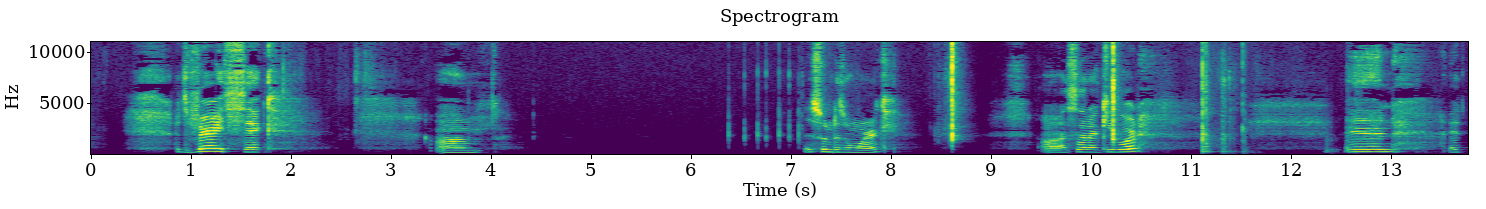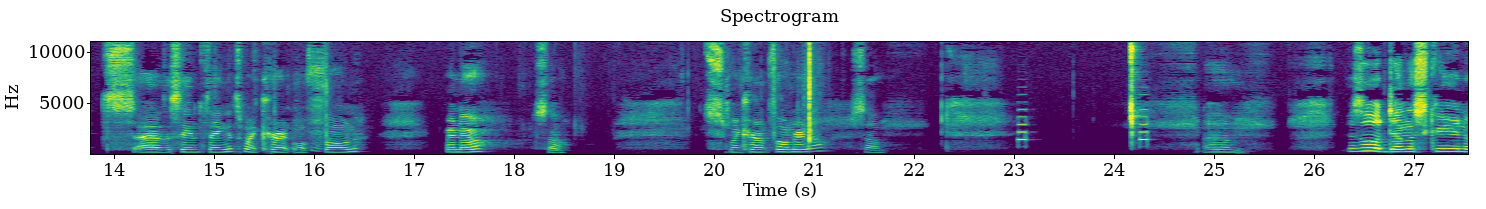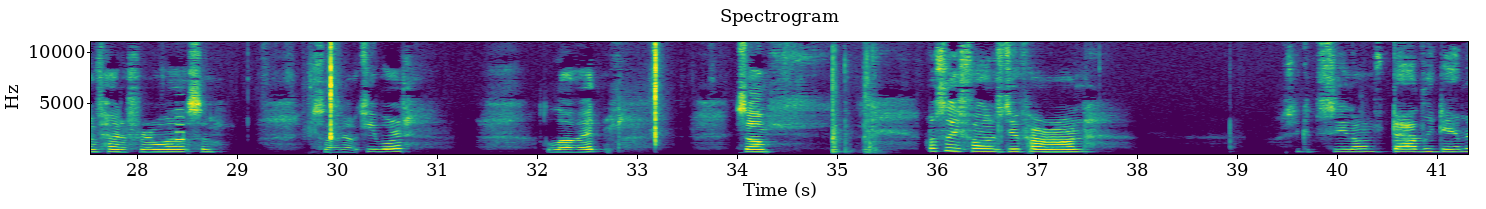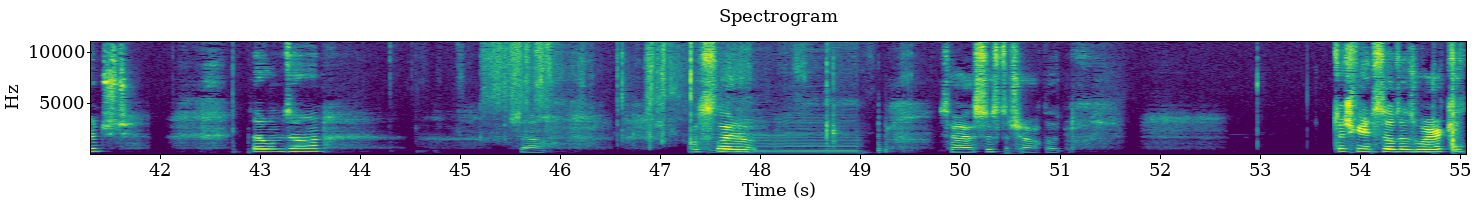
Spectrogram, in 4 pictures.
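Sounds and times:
faint breathing: 0.4 - 0.9, 1.8 - 4.4, 10.5 - 13.6, 16.7 - 18.2, 19.0 - 19.9, 21.2 - 23.1, 29.2 - 29.8, 30.7 - 32.1, 32.7 - 36.0, 41.8 - 42.8, 43.7 - 47.3, 49.3 - 49.8, 51.1 - 52.9.

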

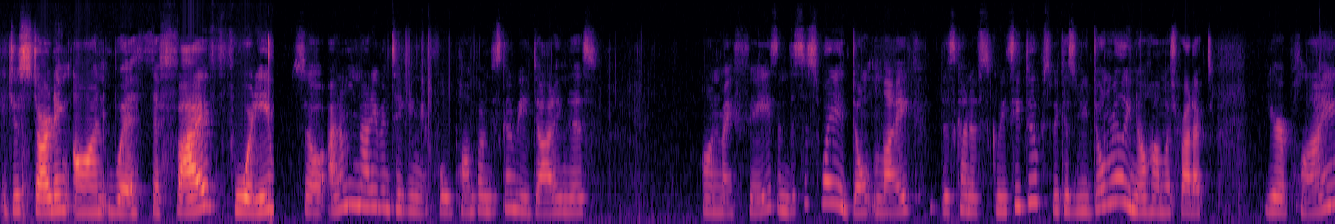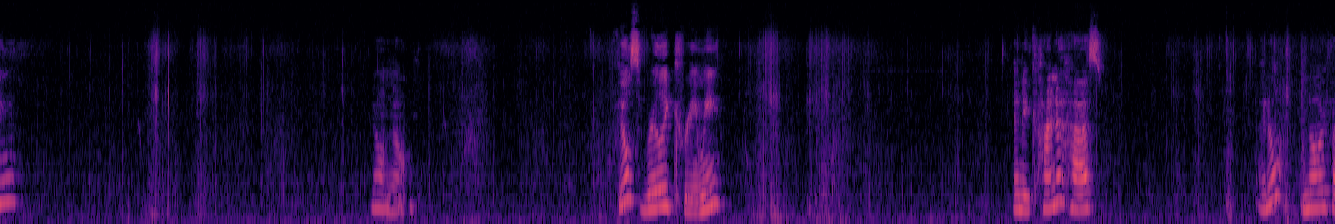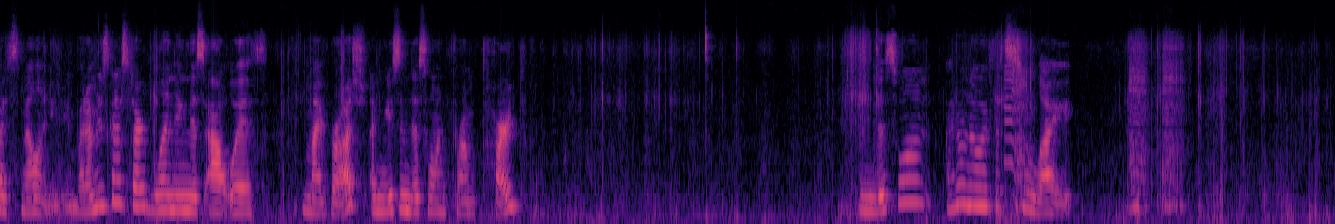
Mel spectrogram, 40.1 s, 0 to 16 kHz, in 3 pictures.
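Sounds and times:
soft brushing on skin: 13.6 - 40.0.

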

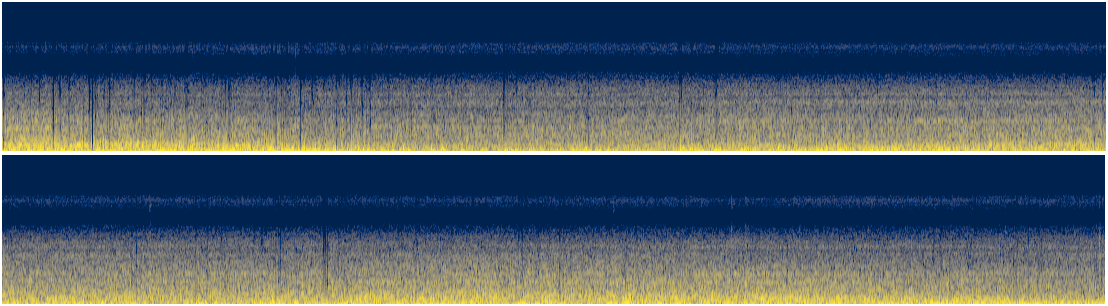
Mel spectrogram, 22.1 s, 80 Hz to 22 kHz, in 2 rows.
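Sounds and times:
in-cabin driving rumble: 0.0 - 22.0.

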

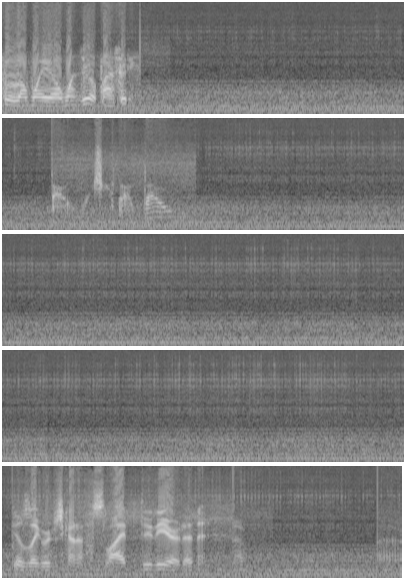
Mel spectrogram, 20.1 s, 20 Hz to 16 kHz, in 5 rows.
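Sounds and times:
light aircraft engine droning: 0.0 - 20.0.

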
